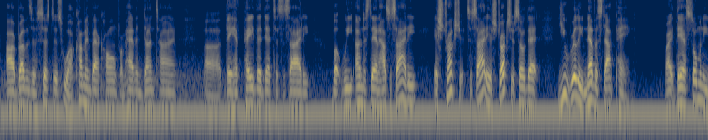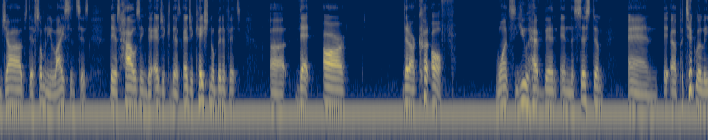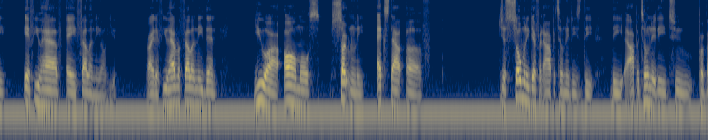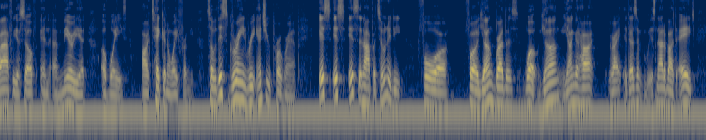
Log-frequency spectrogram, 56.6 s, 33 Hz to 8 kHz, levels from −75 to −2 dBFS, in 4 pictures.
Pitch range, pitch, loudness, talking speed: 100-125 Hz, 110 Hz, -29 LUFS, 150 wpm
